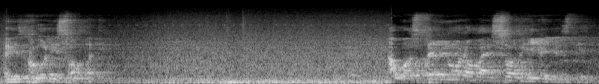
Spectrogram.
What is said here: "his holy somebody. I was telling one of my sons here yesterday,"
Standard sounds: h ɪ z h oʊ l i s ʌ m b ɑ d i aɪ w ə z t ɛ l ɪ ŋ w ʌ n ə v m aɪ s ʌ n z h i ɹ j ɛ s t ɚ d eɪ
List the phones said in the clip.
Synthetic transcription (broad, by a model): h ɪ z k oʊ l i s ʌ m b ɑ d i aɪ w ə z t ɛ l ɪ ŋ w ʌ n ə v m aɪ s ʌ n h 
